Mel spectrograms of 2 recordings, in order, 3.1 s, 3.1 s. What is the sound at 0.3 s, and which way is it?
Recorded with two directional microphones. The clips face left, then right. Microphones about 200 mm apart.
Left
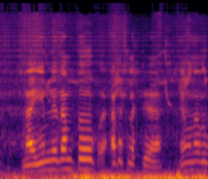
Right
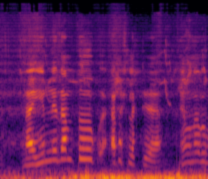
Speech, 55° left (ahead or behind).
